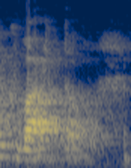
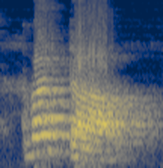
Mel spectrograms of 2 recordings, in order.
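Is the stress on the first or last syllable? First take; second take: first; last. First: The stress is on the first syllable. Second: The stress is on the last syllable. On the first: The speaker calls it wrong. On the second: The speaker calls it right.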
